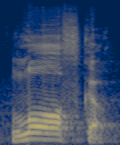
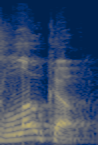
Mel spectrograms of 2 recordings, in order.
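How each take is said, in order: First: The name is said with an f sound. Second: The name is said with no f sound. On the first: The speaker calls it wrong. "Especially Eastern Europeans, they tend to call me Lofko" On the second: The speaker calls it right. "It's Loco. Just Loco"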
